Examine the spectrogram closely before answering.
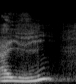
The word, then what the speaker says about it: Ivy: m'est très cher et qui s'appelle heavy alors allons anglaise pour l'époux est prononcée ivy alors c'est un prénom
